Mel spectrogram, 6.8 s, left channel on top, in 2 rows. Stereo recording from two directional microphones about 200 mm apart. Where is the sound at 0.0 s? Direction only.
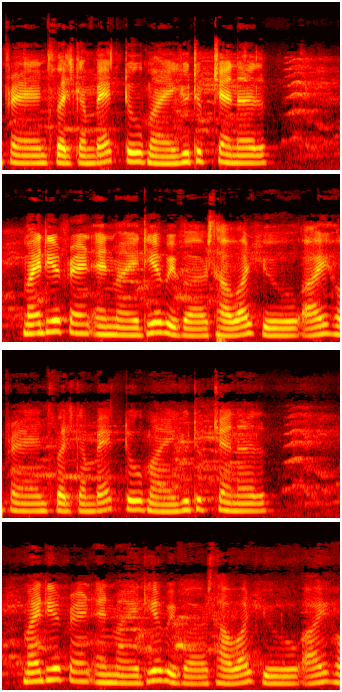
25° left (ahead or behind).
